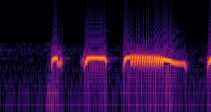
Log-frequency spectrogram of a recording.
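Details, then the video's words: Decoy spotted dove calling to attract wild doves: a clipped opening note, a smooth level coo, then a long rolled coo that slides down at the end, before the next phrase begins. No other sounds. "chim cu mồi thúc gù bài bản nhất hiện nay, chim cu gáy kích bổi hiệu quả nhất hiện nay"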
